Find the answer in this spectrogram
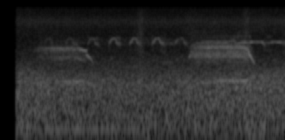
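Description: Hawk calls: two high cries of about half a second each, the second about a second after the first, each falling off at the end, with a fainter warbling chirp between them.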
